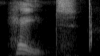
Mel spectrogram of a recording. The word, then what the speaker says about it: hate: হেইট। আমরা কি বলি? আই হ্যাট ইউ। হেট। হ্যাট হয়ে গেল হেইট।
